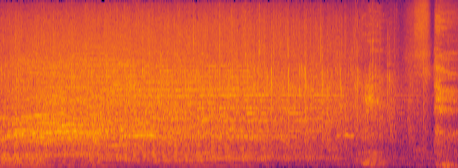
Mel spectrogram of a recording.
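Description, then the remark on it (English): An audience claps and shouts together in a loud, sustained burst of applause and cheering that holds steady for several seconds, then thins out and fades near the end. They respond to a call to enlist in the army of God. “If that's you, I dare you to clap and shout.”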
